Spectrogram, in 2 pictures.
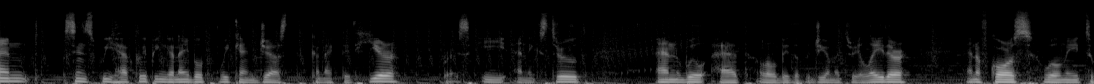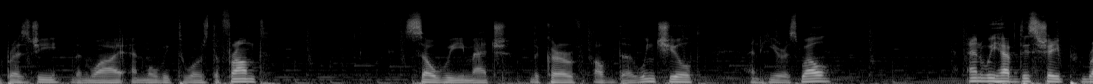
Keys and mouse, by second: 2.1 e, 7.6 KP_7, 10.9 g.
